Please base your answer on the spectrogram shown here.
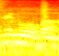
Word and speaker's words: Rimowa: That's it sir What is the correct pronunciation? Rimowa or Rimova? It's Rimova ma'am Ok Ok guys That's what we have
